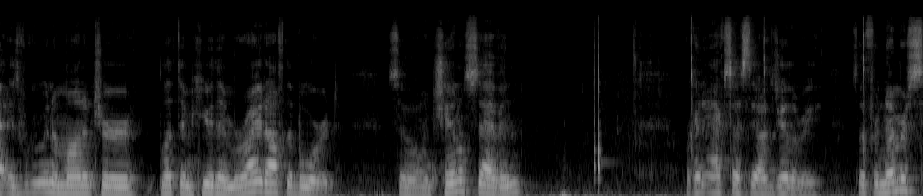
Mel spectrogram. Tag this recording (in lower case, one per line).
speech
